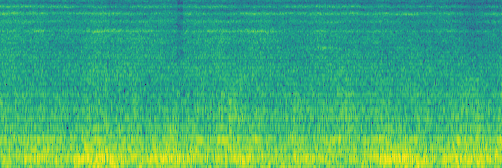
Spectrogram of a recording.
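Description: A train motor hums steadily.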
